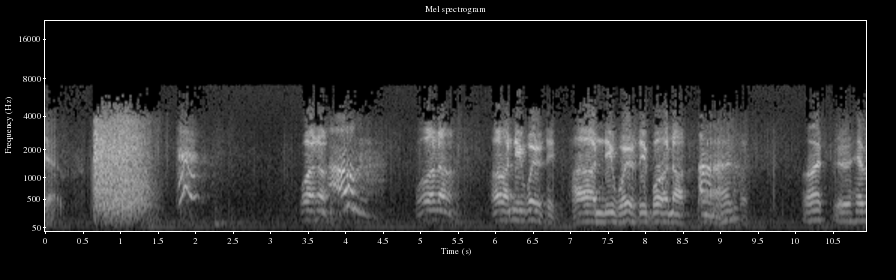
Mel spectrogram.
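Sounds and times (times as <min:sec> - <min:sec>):
speech: 0:00.0 - 0:00.4, 0:03.5 - 0:09.5, 0:10.1 - 0:10.9
gunshot: 0:00.6 - 0:01.6.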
